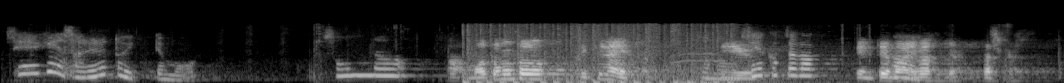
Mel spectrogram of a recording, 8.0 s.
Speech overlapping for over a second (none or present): none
